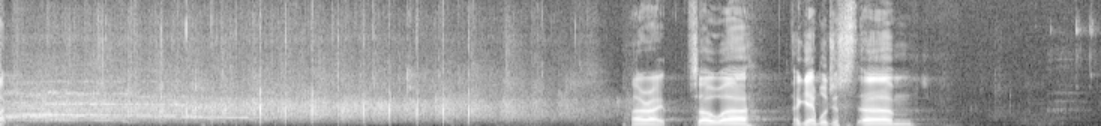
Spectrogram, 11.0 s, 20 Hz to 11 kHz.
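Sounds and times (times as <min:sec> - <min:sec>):
audience applauding: 0:00.0 - 0:06.3
speech: 0:06.3 - 0:09.2.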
